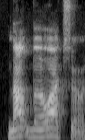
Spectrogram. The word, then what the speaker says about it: Naloxone: It's not really known why this dropped so fast, but experts say that I always have a problem pronouncing this. Naloxone. Naloxone, yeah.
